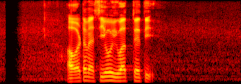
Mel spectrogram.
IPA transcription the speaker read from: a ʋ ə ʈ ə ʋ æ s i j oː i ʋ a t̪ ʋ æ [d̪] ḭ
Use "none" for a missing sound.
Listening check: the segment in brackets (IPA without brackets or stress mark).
t̪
